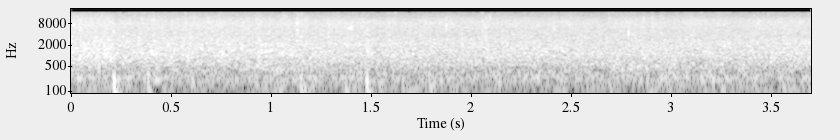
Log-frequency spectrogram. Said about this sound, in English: And here's the sound of the stream flowing beside it.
